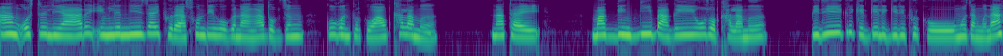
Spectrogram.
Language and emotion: Bodo, disgusted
